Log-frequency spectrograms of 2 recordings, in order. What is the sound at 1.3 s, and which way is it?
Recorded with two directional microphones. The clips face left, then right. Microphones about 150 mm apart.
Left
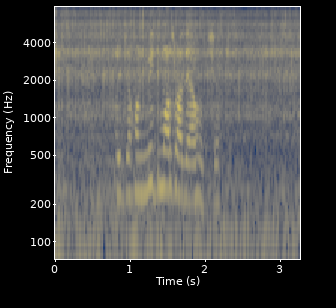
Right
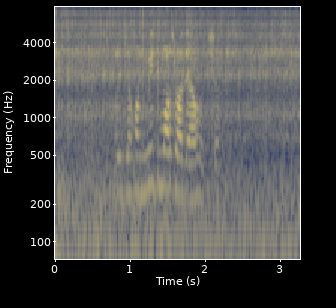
Speech, 5° right (ahead or behind).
